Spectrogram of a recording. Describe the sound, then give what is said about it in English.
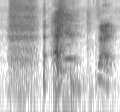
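A sudden sneeze bursts out after a sharp breathy intake, followed by a brief snort-like exhale. It is short and fairly loud, with no clear speech around it. “then watching you sneeze.”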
